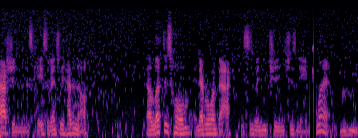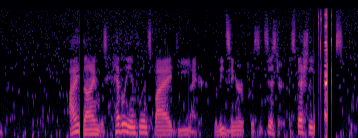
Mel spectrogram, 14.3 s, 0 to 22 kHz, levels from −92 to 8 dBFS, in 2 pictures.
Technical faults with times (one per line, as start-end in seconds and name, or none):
0.00-14.34 overdone noise removal
0.00-14.34 MP3 compression
6.15-6.32 damaged data in a compressed stream
8.71-8.84 damaged data in a compressed stream
10.91-10.95 damaged data in a compressed stream
13.42-13.72 damaged data in a compressed stream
